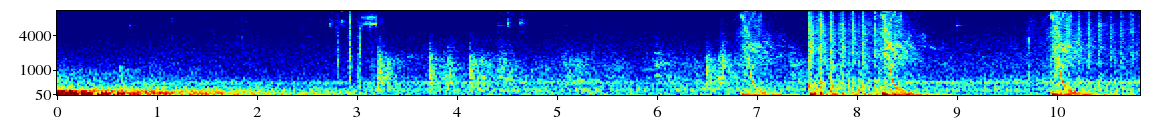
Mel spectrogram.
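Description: Distant light machine gun bursts in the game Fallout Tactics, fired from long range: a few separate sharp crackling volleys over a low rumbling background, without talk.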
